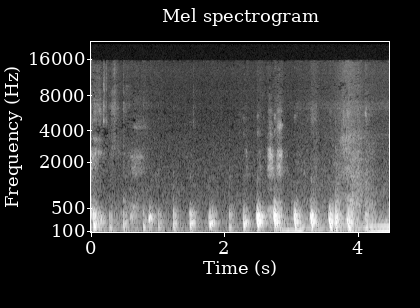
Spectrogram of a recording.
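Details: Sleeping dog snoring loudly indoors, a quick series of short low rumbling snores, roughly four per second, growing louder toward the end, with a low hum entering near the close.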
